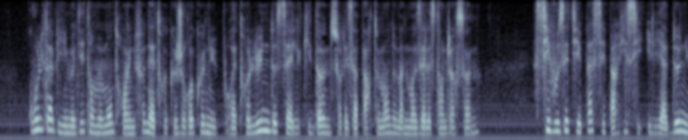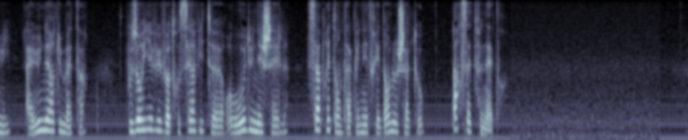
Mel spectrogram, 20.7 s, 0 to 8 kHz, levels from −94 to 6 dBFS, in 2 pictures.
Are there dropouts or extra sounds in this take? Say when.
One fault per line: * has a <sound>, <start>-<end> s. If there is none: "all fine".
all fine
